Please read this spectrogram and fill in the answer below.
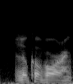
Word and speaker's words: leucovorin: All right, so for people hearing about this, and I hope I'm saying it right, it's leucovorin, right? Leucovorin, correct.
